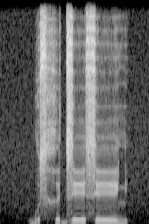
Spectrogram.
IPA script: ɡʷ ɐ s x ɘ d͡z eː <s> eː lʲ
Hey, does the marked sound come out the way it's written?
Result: yes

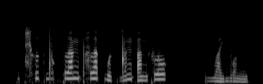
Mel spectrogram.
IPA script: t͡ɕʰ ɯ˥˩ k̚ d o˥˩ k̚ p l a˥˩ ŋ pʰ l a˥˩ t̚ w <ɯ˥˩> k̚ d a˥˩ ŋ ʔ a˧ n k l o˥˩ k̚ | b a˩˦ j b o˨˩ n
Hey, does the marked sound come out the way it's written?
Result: no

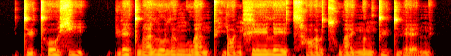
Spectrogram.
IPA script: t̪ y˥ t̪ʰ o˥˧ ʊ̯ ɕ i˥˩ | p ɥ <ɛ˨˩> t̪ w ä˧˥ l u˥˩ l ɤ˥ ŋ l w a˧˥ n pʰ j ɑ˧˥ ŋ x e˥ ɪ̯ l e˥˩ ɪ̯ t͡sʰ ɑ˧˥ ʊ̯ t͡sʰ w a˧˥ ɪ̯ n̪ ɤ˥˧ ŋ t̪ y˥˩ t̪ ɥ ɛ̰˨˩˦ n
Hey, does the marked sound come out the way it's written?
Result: no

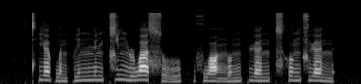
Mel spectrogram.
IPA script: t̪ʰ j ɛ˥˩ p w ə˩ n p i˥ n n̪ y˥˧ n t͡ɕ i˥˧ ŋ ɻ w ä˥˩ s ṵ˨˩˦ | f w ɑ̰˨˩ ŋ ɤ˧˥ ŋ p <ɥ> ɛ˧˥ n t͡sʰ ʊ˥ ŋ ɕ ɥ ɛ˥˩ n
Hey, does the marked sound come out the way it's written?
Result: yes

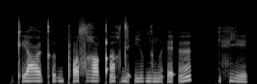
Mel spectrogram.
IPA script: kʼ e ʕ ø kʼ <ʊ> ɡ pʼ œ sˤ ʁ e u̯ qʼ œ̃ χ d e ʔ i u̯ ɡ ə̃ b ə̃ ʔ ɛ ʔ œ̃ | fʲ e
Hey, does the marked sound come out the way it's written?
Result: yes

